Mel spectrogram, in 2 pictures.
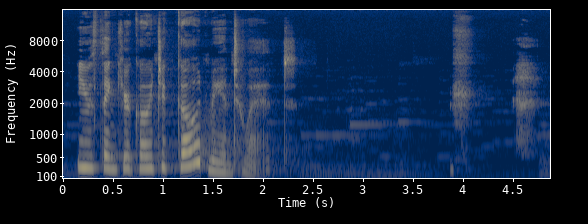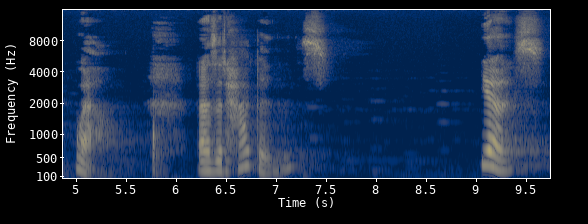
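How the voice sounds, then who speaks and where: A woman playing a haughty, playful goddess who teases a captive mortal in an unhurried, condescending manner, in a roleplay audio drama. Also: on the high side, darkish tone, breathy edge, exaggerated voice. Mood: smug, mocking. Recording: long hall reverb. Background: music.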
